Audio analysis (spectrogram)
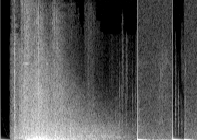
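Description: A company of soldiers fires a rifle volley: one loud, booming blast rolls out and slowly fades, followed by three sharp, separate late shots, heard in the open with no talking.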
